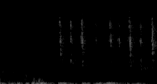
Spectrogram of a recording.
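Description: Quiet typing on a computer keyboard, a quick run of about eight light key clicks in an irregular rhythm, close by and alone.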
